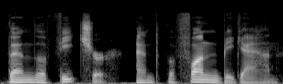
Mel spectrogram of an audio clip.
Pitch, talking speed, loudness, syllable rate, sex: 95 Hz, 150 wpm, -20 LUFS, 4.1 syllables/s, male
